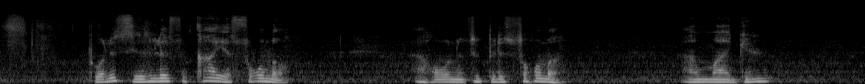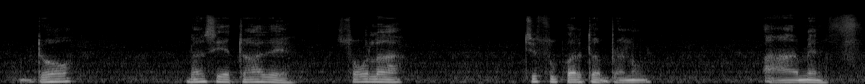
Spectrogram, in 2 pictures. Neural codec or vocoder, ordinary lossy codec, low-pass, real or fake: codec, 24 kHz, 0.9 kbps, WavTokenizer, small release; AAC, 96 kbps; 10.8 kHz; fake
